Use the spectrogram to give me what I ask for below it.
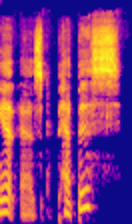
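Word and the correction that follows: Pepys: and it's actually pronounced Peeps.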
